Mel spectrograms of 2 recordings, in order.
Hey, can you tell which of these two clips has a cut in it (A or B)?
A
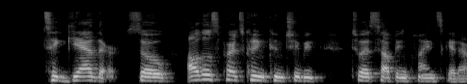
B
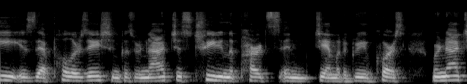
A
